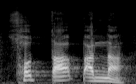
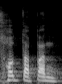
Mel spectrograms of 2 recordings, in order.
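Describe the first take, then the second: First: The word ends with a final vowel sound. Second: The word ends without the final vowel sound.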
